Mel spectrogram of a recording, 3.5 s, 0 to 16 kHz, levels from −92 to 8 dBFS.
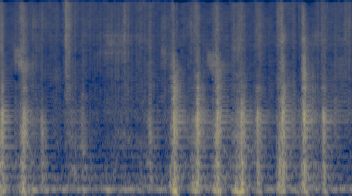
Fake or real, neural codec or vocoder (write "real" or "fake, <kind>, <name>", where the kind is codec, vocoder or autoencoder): fake, vocoder, Vocos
